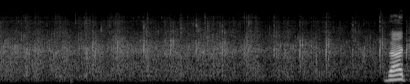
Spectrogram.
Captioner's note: applause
